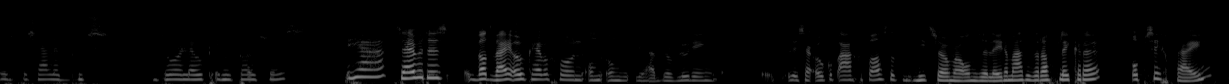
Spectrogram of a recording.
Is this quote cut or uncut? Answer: cut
